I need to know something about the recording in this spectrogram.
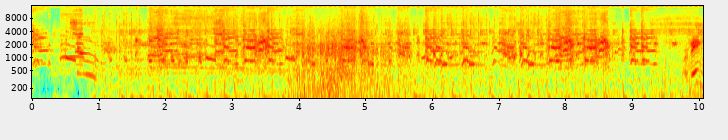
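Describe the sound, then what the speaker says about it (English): Rocket chickens in the Crash Twinsanity video game cluck and crow busily over a steady rumbling game soundtrack, with loud clucks and squawks repeating throughout and someone talking over them now and then. "We're being chased by rocket chickens!"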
